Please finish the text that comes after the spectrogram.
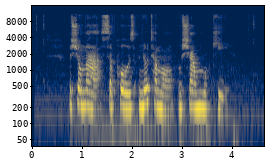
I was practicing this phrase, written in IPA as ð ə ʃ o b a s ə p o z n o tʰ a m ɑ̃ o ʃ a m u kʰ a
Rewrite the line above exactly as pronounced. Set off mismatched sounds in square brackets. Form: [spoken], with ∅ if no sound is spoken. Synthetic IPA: ð ə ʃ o [m] a s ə [pʰ] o z n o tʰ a m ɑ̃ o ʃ a m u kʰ [i]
